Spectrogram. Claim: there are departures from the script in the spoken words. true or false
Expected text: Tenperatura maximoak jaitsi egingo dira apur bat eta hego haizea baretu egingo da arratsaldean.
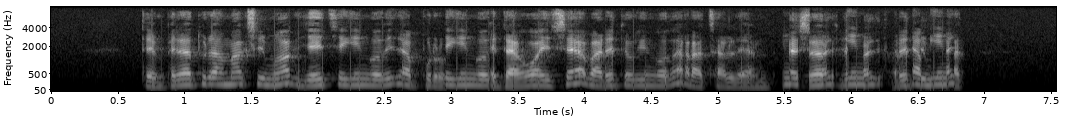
true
